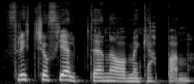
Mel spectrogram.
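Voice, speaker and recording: A woman reading a story aloud in a calm, measured way. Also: fairly low pitch, creaky, dry recording, studio quality. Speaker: audiobook reader. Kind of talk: scripted storybook narration.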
